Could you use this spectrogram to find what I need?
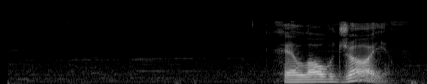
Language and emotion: Russian, positive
